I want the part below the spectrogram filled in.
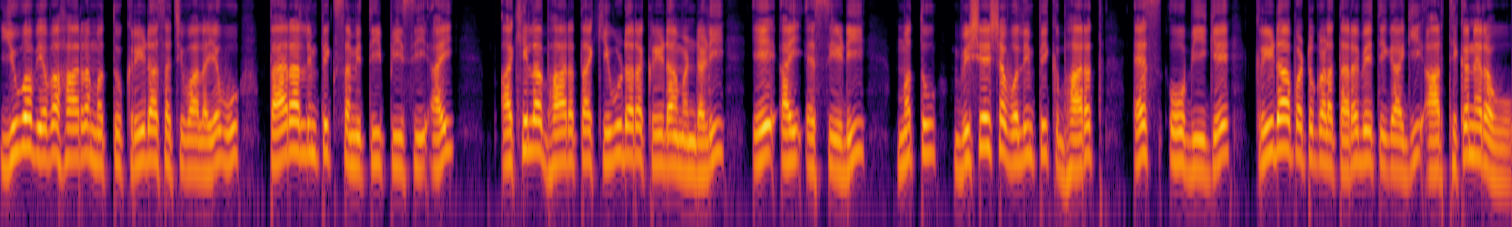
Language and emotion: Kannada, neutral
